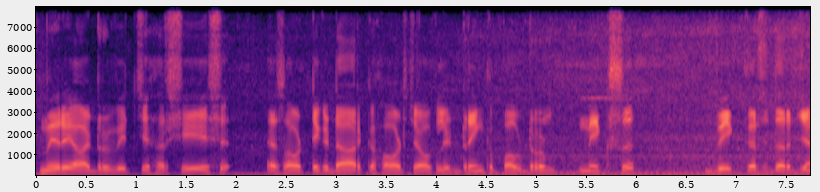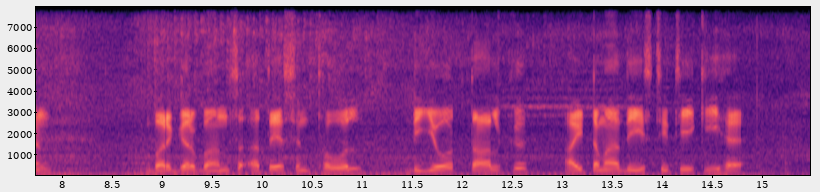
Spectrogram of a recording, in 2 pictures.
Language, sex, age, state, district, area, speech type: Punjabi, male, 18-30, Punjab, Hoshiarpur, rural, read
